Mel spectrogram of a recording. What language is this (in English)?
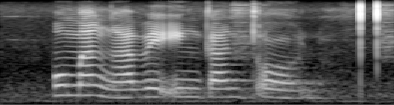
Swati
